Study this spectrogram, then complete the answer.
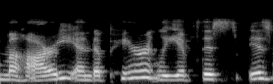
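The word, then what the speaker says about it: Mhairi: I was just looking up the name Mahari and apparently if this is meant to be the uh uh Scottish um Gaelic version, it's actually pronounced Vari. Um but uh it says uh Vari or Mahari depending on your um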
